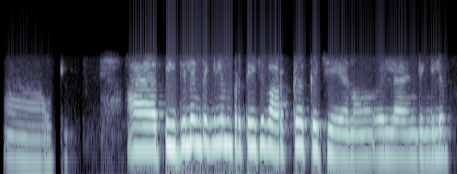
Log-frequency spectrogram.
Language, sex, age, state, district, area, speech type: Malayalam, female, 18-30, Kerala, Idukki, rural, conversation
